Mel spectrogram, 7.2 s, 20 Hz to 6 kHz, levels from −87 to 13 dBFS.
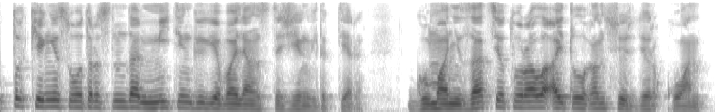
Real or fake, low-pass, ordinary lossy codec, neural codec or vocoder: real; 5.4 kHz; none; none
